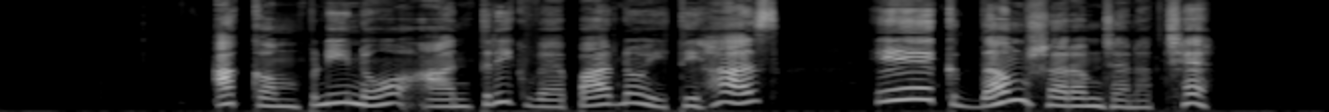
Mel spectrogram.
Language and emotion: Gujarati, disgusted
